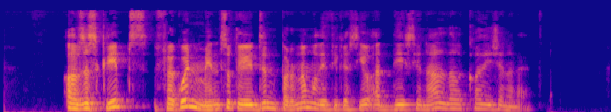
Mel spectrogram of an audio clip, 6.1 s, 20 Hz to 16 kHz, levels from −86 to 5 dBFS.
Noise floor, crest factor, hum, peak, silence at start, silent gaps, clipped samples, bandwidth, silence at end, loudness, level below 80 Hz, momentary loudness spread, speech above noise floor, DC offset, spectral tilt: -70 dBFS; 20 dB; none; 0 dBFS; 0.65 s; none; under 0.1%; 11.5 kHz; 0.9 s; -19 LUFS; -58 dBFS; 12 LU; 52 dB; under 0.1%; -5.5 dB/octave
